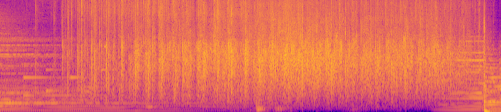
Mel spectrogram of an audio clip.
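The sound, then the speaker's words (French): Audience applause rising from a few claps into a full, steady round of clapping lasting about ten seconds, with a tonal hum underneath and a brief sharp knock near the end. “bien sûr qu'elle mérite ses applaudissements.”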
